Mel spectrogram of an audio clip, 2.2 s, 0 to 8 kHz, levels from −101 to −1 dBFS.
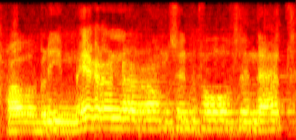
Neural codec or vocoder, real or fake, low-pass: vocoder, 24 kHz, 100 mel bands, Vocos; fake; 7.2 kHz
